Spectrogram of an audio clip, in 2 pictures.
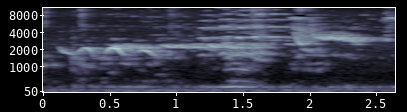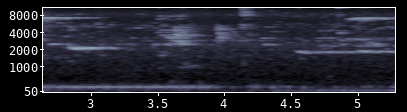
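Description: Birds chirping and calling: a quick run of looping chirps near the start, then scattered short whistled notes, over a low background rumble.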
